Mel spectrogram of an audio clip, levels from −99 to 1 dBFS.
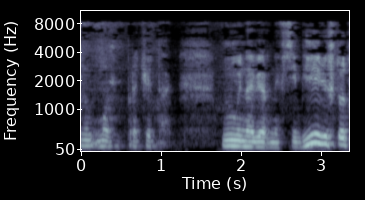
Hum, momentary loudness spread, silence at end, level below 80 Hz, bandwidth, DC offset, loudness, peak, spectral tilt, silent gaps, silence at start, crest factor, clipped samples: none; 17 LU; 0 s; -74 dBFS; 8.8 kHz; under 0.1%; -31 LUFS; -14 dBFS; -5 dB/octave; none; 0 s; 18 dB; under 0.1%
